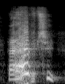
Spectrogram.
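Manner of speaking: high, loud sneeze. Acted. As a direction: burst out in a squeaky sneeze. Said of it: "çok hapşırıyorlar". (hapşırma)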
